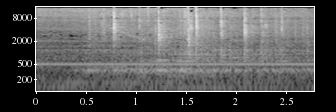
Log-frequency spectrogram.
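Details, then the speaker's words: SEAFLO 56A diaphragm water pressure pump after bypass valve adjustment: even constant hum with light rattling buzz, no surging or cycling at any flow, and it stops when the faucet closes; correctly adjusted bypass. "when you shut up the faucet the pump stops that's a perfect adjustment of the bypass valve"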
